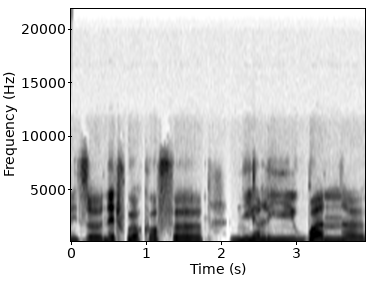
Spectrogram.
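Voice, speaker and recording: Against a quiet background, a woman speaks with a French accent and ordinary pitch variation. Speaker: art education program manager. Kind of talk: webinar presentation. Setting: online webinar. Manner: halting, many fillers.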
